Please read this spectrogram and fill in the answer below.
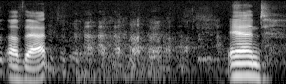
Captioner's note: laughter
